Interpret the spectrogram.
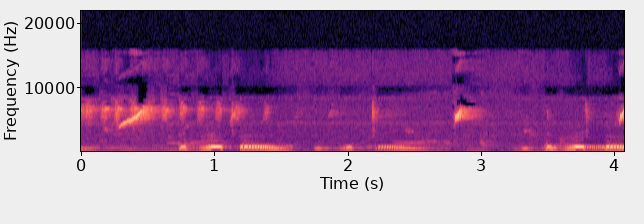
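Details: Spotted dove lure call used to attract wild doves for trapping: soft, hollow coo phrases of quick looping notes followed by a drawn-out descending croo, given twice, with faint high bird chirps.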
